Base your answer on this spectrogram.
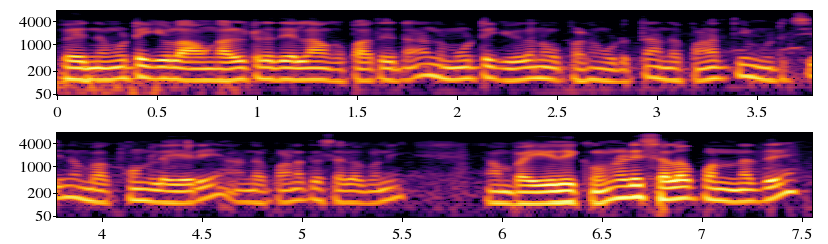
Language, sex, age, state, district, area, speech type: Tamil, male, 18-30, Tamil Nadu, Mayiladuthurai, urban, spontaneous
